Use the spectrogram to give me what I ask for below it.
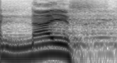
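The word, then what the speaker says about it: knife: में नी मानी घुटना लेकिन के लिखा होता है लेकिन बोला नहीं जाता पढ़ा नहीं जाता ऐसी अरबी जबान में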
